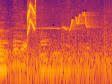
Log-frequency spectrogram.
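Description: A bird calling: one loud, sharp, high chirp about half a second in, followed by a thinner held whistle and a short wavering series of rising notes.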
